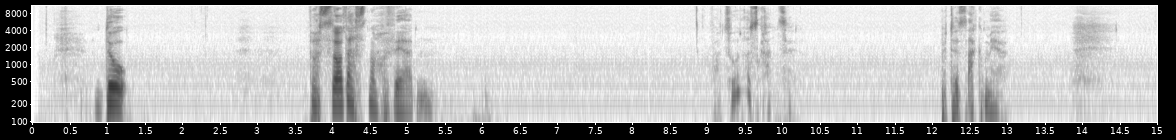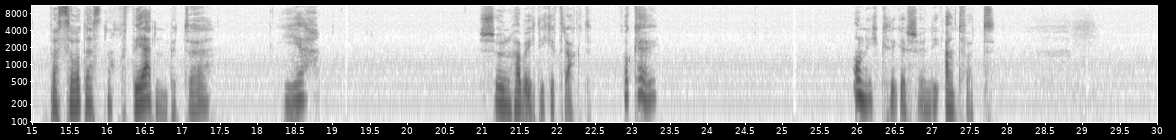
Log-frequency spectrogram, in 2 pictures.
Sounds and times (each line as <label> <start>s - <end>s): voice 0.9s - 1.3s
voice 3.7s - 5.4s
voice 9.1s - 10.2s
voice 12.2s - 13.0s
voice 15.3s - 17.4s
voice 18.3s - 18.9s
voice 21.0s - 23.4s
voice 26.0s - 27.8s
